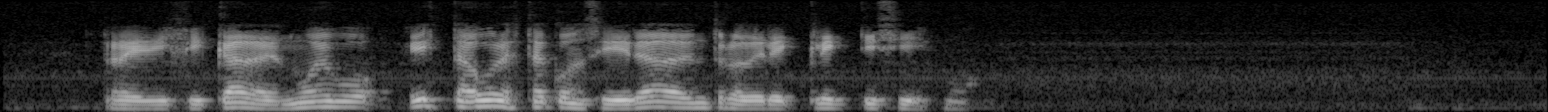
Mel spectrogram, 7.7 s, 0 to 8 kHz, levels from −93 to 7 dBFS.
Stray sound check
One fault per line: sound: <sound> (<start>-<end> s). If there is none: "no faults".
no faults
